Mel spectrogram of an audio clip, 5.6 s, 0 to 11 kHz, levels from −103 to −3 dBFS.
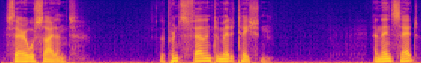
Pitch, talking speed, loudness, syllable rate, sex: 110 Hz, 115 wpm, -18 LUFS, 5.8 syllables/s, male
